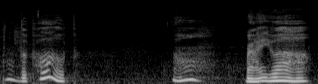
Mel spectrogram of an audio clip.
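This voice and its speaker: A cheeky young woman in an audio drama. She has a Northern English accent, with a mellow, husky voice and an unpolished working-class manner. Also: low voice, expressive, slow, full character voice.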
